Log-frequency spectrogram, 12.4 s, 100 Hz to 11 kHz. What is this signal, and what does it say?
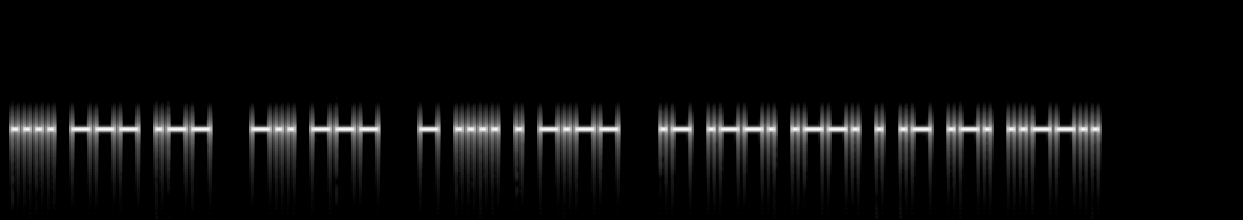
Morse code, heard as a keyed tone, about 20 wpm, 700 Hz. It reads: HOW DO THEY APPEAR?
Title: Sentences from Top 1000 Words - Review Part 2 - 20wpm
